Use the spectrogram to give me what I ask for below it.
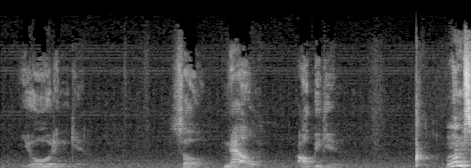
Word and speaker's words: Joringel: with a J but in Germany and in Scandinavia J is pronounced like a y yinda yoring so now I'll begin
